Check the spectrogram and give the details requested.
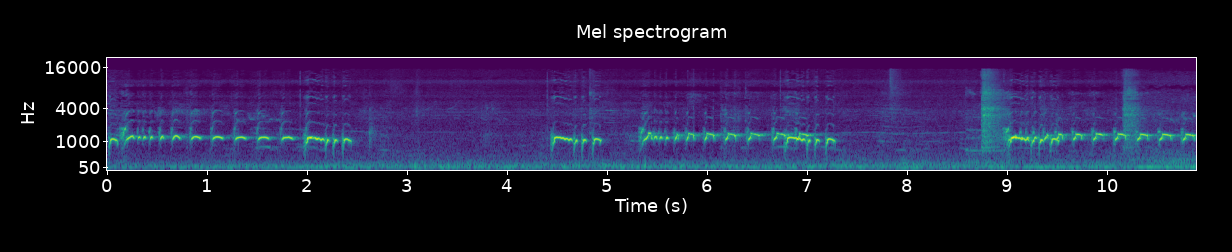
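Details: Zebra dove, local bird in strong voice, its song meant to trigger other zebra doves: repeated phrases of clear, evenly paced ringing notes with bubbly endings, separated by pauses, with a few clicks.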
